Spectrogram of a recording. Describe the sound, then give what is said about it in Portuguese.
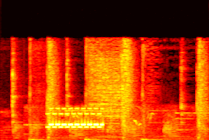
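A mobile phone ringtone from an advert featuring a shepherd with a mobile phone amid his flock plays loud, a bright electronic melody with a sustained beeping note over rhythmic low thumps, with no one talking. “Muitos irão lembrar do famoso pastor no meio do seu rebanho com um telemóvel, o mimo que apostava forte no mercado juvenil.”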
